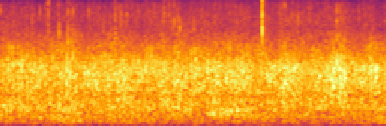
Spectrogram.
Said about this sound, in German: Können Sie mal klatschen, es ist lieb gemeint, aber so viel Zeit haben wir nicht.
